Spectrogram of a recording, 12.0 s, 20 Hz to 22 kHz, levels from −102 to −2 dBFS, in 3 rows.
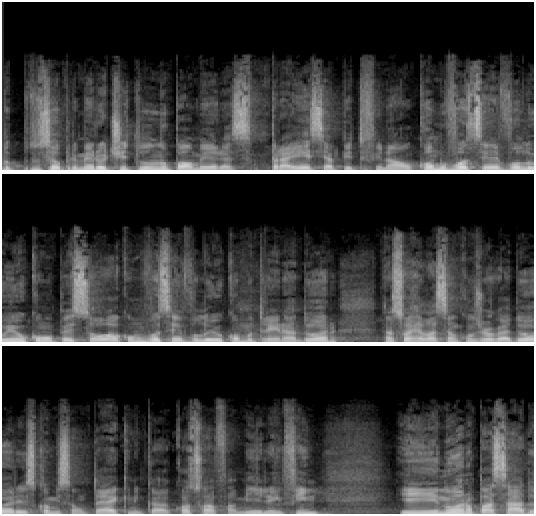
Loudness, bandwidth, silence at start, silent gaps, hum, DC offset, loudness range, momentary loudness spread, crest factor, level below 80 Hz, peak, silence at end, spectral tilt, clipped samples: -28 LUFS; 15 kHz; 0 s; none; none; under 0.1%; 4 LU; 9 LU; 18 dB; -78 dBFS; -10 dBFS; 0 s; -4 dB/octave; under 0.1%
